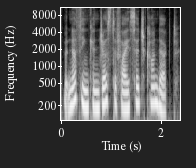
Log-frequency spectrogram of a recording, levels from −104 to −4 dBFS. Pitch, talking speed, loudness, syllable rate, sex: 200 Hz, 150 wpm, -16 LUFS, 4.4 syllables/s, female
